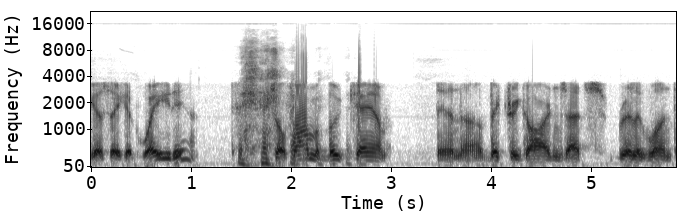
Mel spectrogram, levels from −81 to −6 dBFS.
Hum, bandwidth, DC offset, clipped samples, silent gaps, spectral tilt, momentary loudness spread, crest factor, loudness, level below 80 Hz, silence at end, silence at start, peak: none; 17 kHz; under 0.1%; under 0.1%; none; -4.5 dB/octave; 7 LU; 12 dB; -18 LUFS; -50 dBFS; 0.05 s; 0 s; -6 dBFS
